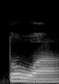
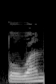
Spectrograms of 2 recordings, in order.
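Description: First: The word ends with a long 'aa' vowel. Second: The word ends with an 'n' sound. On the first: The reciter stops on this word. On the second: The reciter does not stop on this word.

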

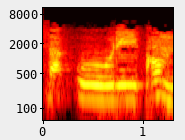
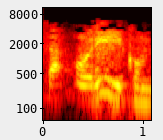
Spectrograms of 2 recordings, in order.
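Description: First: The vowel after sa is drawn out long. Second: The vowel after sa is kept short. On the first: The speaker calls it wrong. "در اینجا سأوریکم نوشته شده" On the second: The speaker calls it right. "باید اون رو سأوریکم بخونیم با صدای کوتاه"

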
